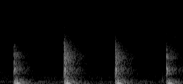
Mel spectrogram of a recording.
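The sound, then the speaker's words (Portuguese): Four firm knocks on a door, evenly spaced at a steady pace, each a short solid thud that dies away quickly, with no voices in between. “ó, se vocês estiverem aqui de boa, escutar alguém assim na porta, ó.”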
